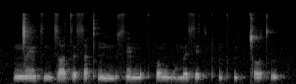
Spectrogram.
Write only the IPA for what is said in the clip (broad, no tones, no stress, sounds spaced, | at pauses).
ŋ͡ǀ æ̃ t͡s ə n d͡z ɑ t ʌ s ɑ kʼ ũ n m u s æ̃ ŋ ɔ pʰ ɔ ŋ ɡ ɔ m ɜ s ɛ t͡s pʰ ə̃ pʰ ũ t͡s ǀ ɔ tʼ ʊ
